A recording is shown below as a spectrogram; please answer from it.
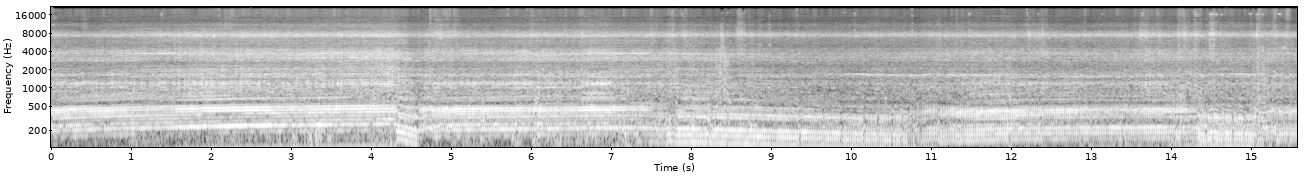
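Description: A motorcycle engine drones steadily while riding, its pitch dipping and rising with gear shifts, loud and close throughout.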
